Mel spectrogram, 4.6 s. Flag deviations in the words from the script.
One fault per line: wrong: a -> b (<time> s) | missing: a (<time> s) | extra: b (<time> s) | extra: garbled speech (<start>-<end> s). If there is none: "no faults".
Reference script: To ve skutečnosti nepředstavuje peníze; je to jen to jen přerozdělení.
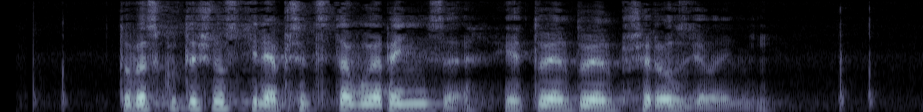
no faults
